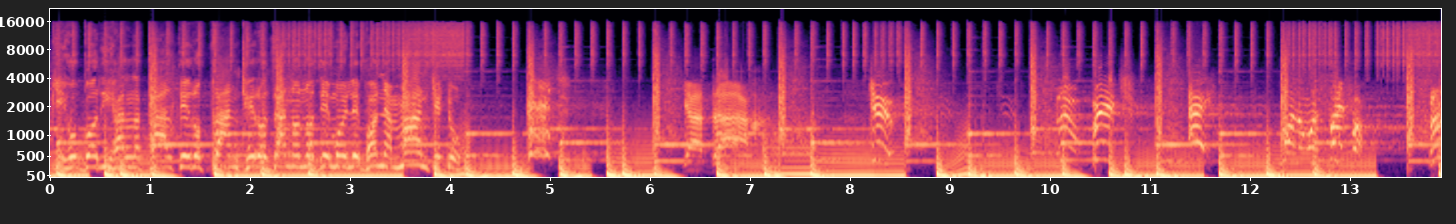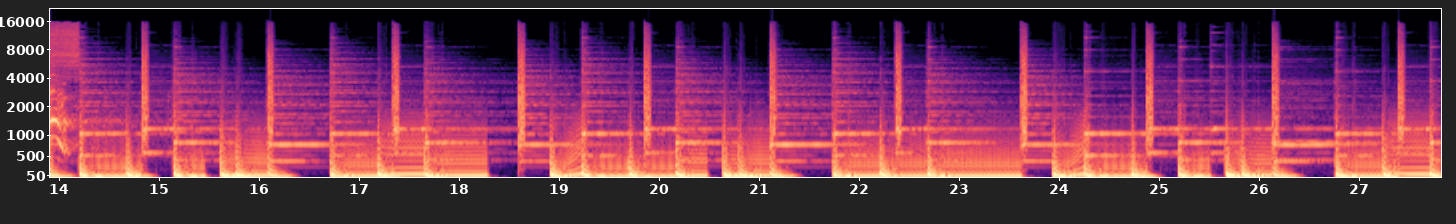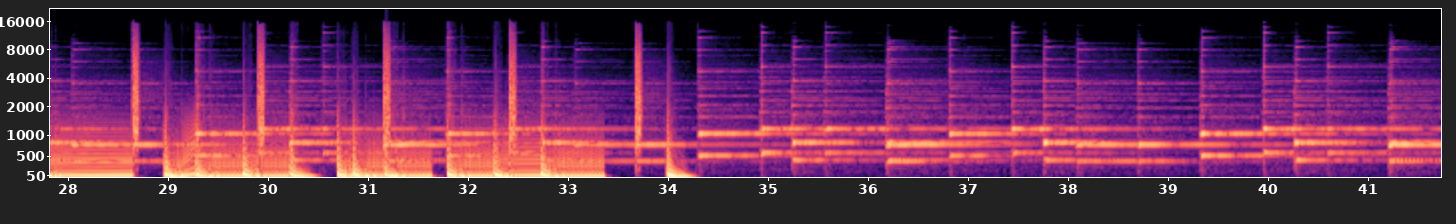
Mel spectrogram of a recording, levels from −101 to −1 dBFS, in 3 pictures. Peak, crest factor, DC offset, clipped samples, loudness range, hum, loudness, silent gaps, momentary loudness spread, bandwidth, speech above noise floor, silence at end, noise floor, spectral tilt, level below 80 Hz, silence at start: 0 dBFS; 10 dB; under 0.1%; under 0.1%; 9 LU; none; -12 LUFS; none; 11 LU; 15.5 kHz; 21 dB; 0 s; -29 dBFS; -5.5 dB/octave; -10 dBFS; 0 s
